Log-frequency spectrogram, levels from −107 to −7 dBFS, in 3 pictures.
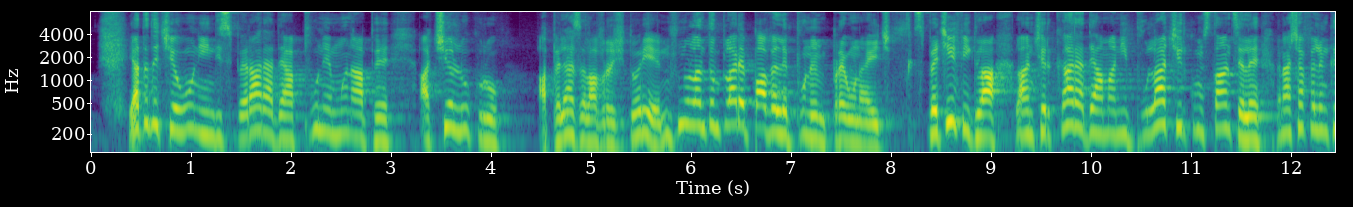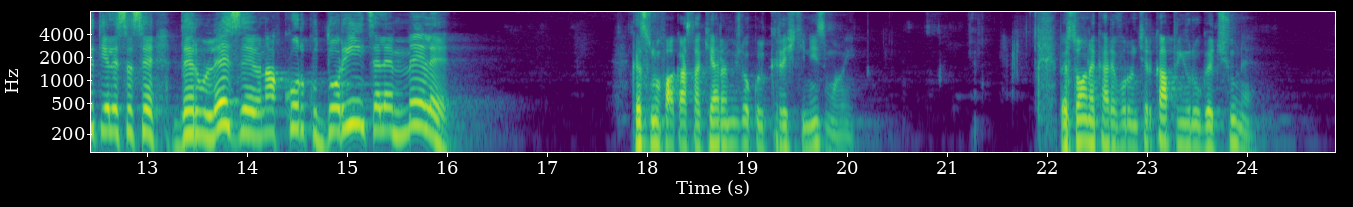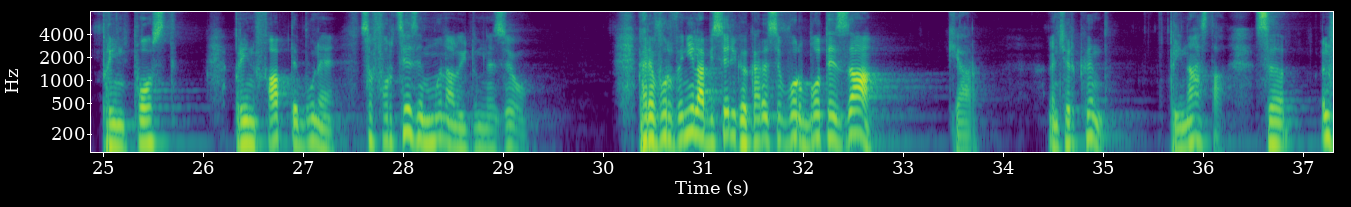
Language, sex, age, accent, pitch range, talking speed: Romanian, male, 30-49, native, 140-210 Hz, 135 wpm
